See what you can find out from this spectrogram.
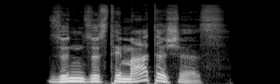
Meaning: strong/mixed nominative/accusative neuter singular of synsystematisch
- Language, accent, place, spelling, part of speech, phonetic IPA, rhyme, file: German, Germany, Berlin, synsystematisches, adjective, [zʏnzʏsteˈmaːtɪʃəs], -aːtɪʃəs, De-synsystematisches.ogg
